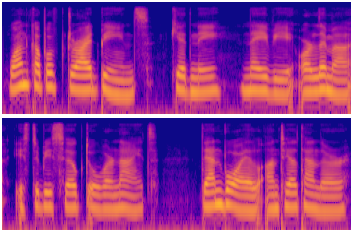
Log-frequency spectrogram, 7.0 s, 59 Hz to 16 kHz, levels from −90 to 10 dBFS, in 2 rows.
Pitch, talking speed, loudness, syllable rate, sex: 185 Hz, 165 wpm, -18 LUFS, 4.5 syllables/s, female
